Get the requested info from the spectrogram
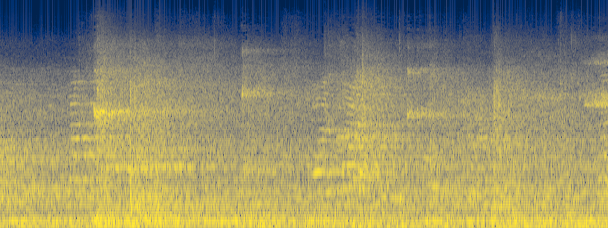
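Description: Floorball play in an echoing sports hall: sticks and the plastic ball knocking several times at irregular intervals, with players' voices calling over the constant hall noise.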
